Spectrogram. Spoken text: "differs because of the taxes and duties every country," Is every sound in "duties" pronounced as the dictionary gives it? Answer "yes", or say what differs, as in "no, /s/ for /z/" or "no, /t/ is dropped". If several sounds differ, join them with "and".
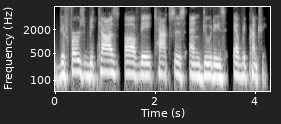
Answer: yes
